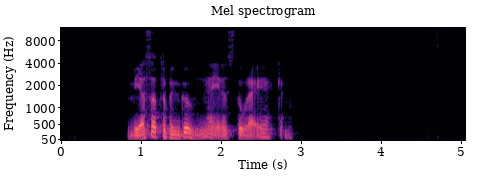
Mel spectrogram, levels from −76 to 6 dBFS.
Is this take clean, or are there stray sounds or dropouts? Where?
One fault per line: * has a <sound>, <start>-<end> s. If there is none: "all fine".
all fine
